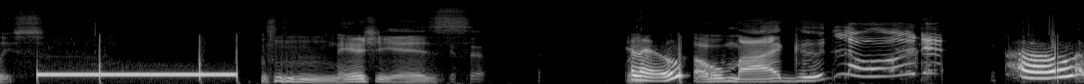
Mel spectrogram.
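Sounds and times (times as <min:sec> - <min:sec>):
speech: 0:00.0 - 0:00.4, 0:02.7 - 0:05.0, 0:06.3 - 0:09.4, 0:10.1 - 0:10.8
steady electronic telephone tone on an unanswered call: 0:00.4 - 0:02.4.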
